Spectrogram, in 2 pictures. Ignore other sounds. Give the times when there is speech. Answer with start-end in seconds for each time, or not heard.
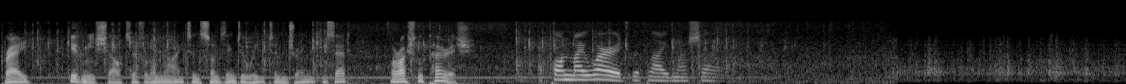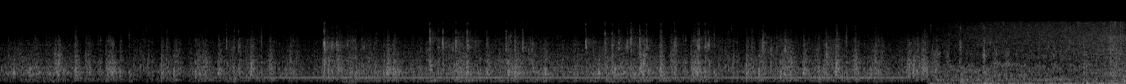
0.0-4.8, 5.3-7.2.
